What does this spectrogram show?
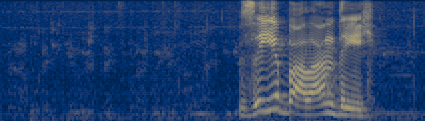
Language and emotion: Russian, angry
